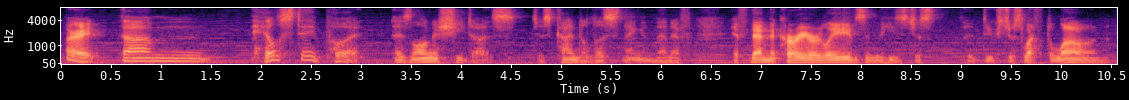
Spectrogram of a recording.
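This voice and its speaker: A man's voice: deep voice, expressive, measured pace, pushed and bright, faint music behind. A man taking part in a tabletop roleplaying game as a player, casually describing what his character does.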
